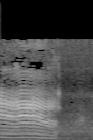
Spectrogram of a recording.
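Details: A kitten calling to its mother with a single drawn-out meow, clear stacked harmonics sliding slowly downward over about three-quarters of a second, then quiet room.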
